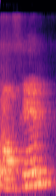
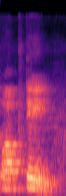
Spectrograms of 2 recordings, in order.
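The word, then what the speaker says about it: often: তারপরে ধরো অফেন অফেন এটার দুইটা উচ্চারণ আছে একটা হলো অফেন আরেকটা হচ্ছে অবটেইন দুইটা দুই রকমের উচ্চারণ করা যায় অফেন এটা হলো ব্রিটিশ আর অবটেইন হলো আমেরিকান বুঝছো ল্যাঙ্গুয়েজের উচ্চারণ প্রোনাউন্সিয়েশন দেখো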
